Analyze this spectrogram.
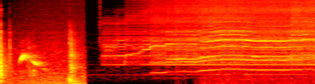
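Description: Clicks and knocks of handling in the first second, then, a little over a second in, a Vitamix blender motor starts up. Its high whine rises in pitch for a second or two, then holds steady as it blends a thick smoothie.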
